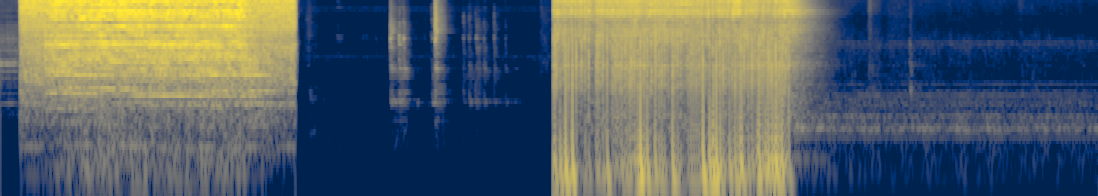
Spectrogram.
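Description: MIG welder running two weld beads of about two seconds each, a steady crackling arc, joining a steel square duct to its flange plate. A faint steady hum follows.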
